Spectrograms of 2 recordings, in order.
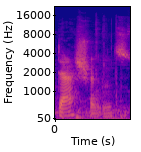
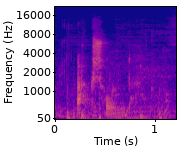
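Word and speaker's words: dachshund: love the taste of Dashins." You know, like it's not dashed, it's dun. Dund.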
